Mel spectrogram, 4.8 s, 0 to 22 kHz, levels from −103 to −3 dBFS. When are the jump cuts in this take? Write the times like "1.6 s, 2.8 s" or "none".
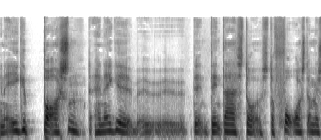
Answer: none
